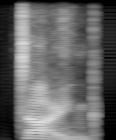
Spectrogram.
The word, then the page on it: tying: Indian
